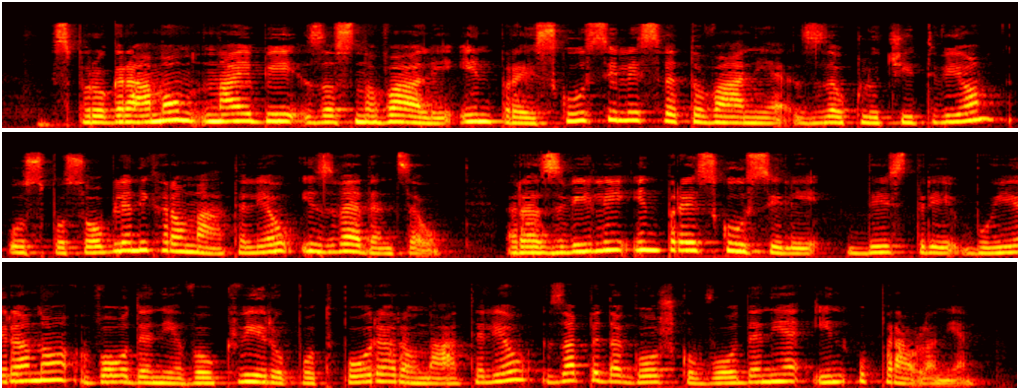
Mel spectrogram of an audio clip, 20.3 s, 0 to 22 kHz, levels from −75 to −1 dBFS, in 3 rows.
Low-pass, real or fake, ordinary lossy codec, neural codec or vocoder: 10.8 kHz; real; AAC, 32 kbps; none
